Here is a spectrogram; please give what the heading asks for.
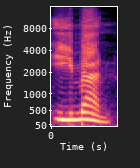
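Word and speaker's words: إيمان: Morphologically originally it was I'man. But because of the difficulty in saying I'man and A'dama and A'kulu and these sort of things, the Arabs, they never pronounced it that way. They pronounce it as Akulu, Iman, Adama, and so on and so forth.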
